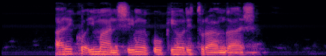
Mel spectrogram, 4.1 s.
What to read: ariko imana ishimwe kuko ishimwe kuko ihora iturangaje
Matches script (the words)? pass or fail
fail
